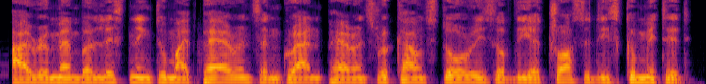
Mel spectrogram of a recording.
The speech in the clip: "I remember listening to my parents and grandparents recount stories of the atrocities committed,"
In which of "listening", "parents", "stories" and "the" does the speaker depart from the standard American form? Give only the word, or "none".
none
